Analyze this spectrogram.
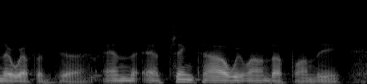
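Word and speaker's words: Qingdao: peninsula called um um Singa or the Chinese pronounce Chingo they make that Chinese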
